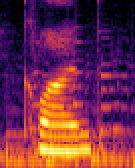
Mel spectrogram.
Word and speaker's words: climb: He climbed a little higher climbed。这个 climb 要注意 b 不发音啊，爬了有一点高。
